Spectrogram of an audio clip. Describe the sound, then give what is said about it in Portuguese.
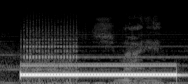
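A telephone ringing tone from an unanswered call: one long, steady, mid-pitched beep lasting about a second and a half, loud and unbroken, with faint voices murmuring underneath. “Vamos ligar de novo.”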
